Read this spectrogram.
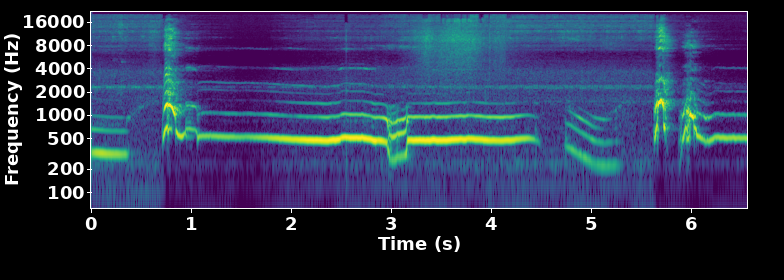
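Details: A Dachshund gives a long, steady howl held for several seconds. It dips briefly in the middle, then ends with sliding, falling notes and a few sharp yips.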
